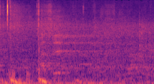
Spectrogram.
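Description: Irregular low thuds of bare feet stepping and stamping on judo mats as two judoka grapple and one turns in for a throw.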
